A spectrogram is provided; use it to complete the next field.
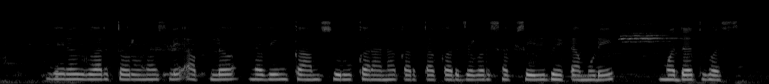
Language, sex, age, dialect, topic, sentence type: Marathi, female, 18-24, Northern Konkan, banking, statement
